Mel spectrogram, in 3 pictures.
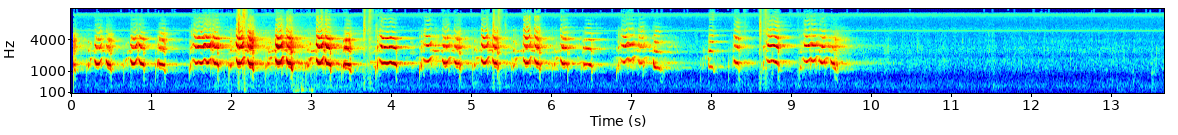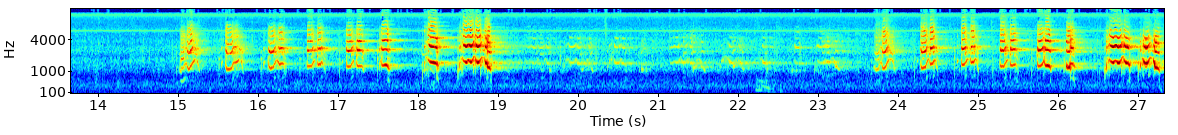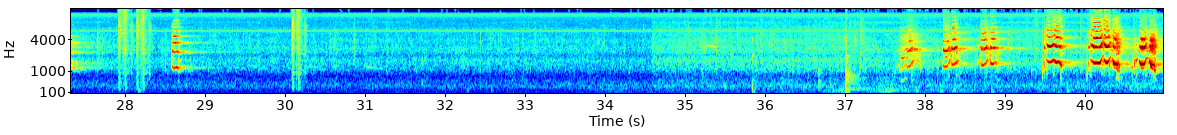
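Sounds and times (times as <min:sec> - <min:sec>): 
Haliaeetus leucoryphus calling in Corbett: 0:00.0 - 0:09.8, 0:15.0 - 0:27.4, 0:36.9 - 0:40.9.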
